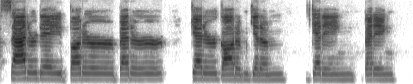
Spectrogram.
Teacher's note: it's not a muscle movement of this up and down it's it's a movement of slapping the tongue against the roof of the mouth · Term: flap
